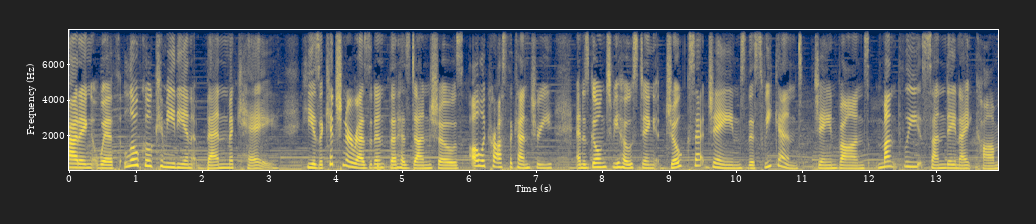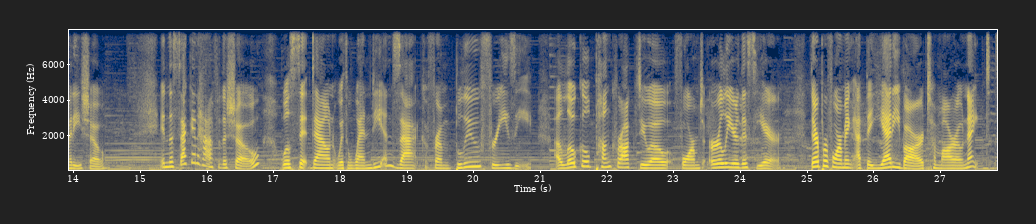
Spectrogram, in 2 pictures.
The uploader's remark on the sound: recorded live this week at Jane Bond in Uptown Waterloo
